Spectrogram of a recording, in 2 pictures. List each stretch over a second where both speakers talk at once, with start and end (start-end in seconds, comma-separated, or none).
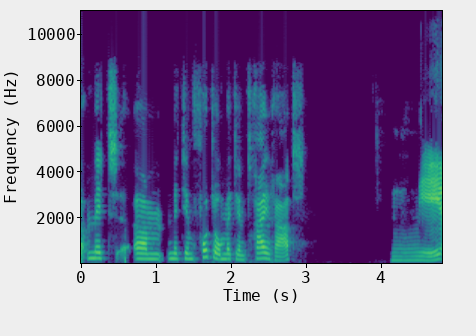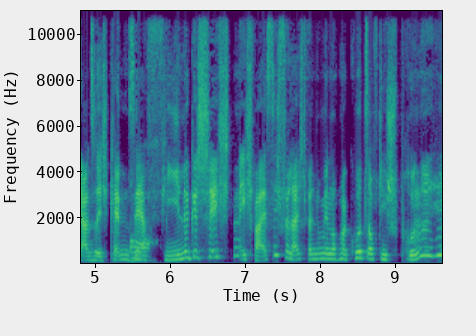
none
